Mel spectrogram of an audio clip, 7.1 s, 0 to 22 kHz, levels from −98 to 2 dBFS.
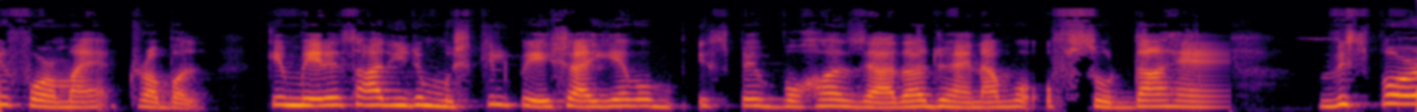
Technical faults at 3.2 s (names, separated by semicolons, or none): short concealed packet loss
